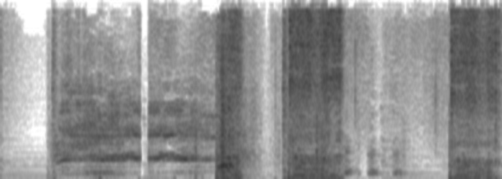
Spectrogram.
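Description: A video-game horse neighs in short loud bursts separated by brief gaps, heard up close and without speech.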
